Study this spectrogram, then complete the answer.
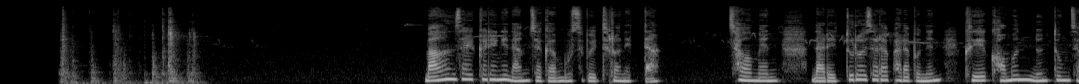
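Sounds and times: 
front door latch clicking and rattling while being opened: 0:00.6 - 0:02.2
speech: 0:04.2 - 0:06.7, 0:07.3 - 0:10.7.

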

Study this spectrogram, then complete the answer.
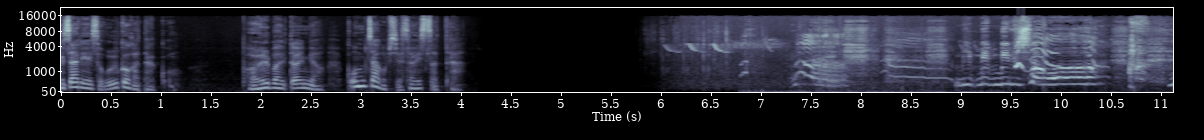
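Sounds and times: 
speech: 0:00.0 - 0:01.2, 0:01.8 - 0:04.1, 0:09.0 - 0:11.1
small poodle puppy yapping and barking at a passerby: 0:06.8 - 0:10.5.

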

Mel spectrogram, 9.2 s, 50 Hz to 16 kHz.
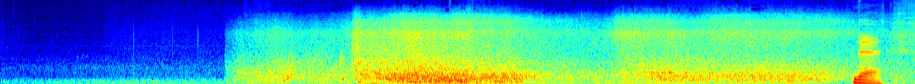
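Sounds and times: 
ocean waves crashing: 0:02.2 - 0:09.1
speech: 0:08.5 - 0:09.0.

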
